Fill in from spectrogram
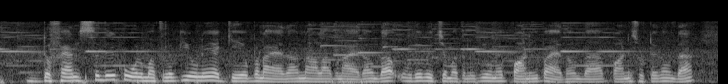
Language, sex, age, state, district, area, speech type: Dogri, male, 30-45, Jammu and Kashmir, Jammu, rural, spontaneous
